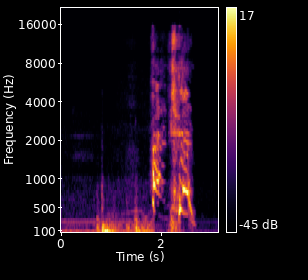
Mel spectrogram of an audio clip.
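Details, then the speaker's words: Girl sneezing during a self-administered Covid-19 nasal swab test: a sharp inhaled gasp, then one loud explosive sneeze, over faint vehicle noise. "roll it around now i'm gonna sneeze am i going too far"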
